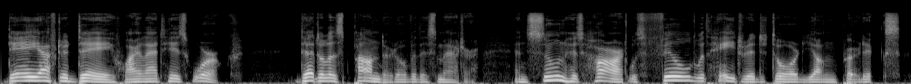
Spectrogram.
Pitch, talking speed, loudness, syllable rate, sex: 135 Hz, 150 wpm, -17 LUFS, 4.3 syllables/s, male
